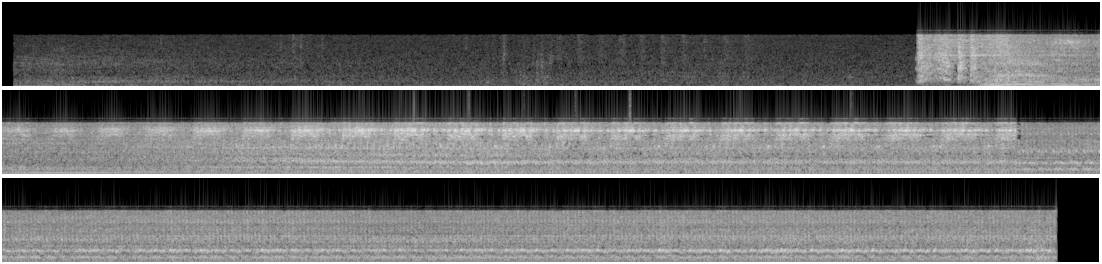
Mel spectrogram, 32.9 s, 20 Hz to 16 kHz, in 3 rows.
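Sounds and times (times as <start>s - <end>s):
engine starting: 9.2s - 21.2s
engine idling with rhythmic pulsing: 9.2s - 32.5s.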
